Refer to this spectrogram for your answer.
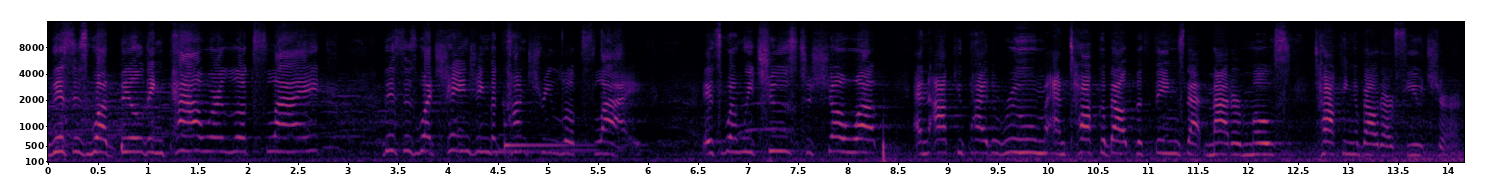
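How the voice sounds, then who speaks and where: Over noticeable background noise, a woman with an extremely high pitch uses a raised, projected voice, speaking at a fairly slow pace with fairly even intonation. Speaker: member of Congress. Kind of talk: political speech at an event.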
